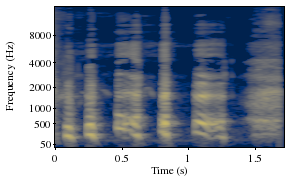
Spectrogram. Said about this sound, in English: Sorry, I was just overcome by a yawn. I'm going through it all of a sudden. Okay, I recovered. I don't know why that yawn hit so hard.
